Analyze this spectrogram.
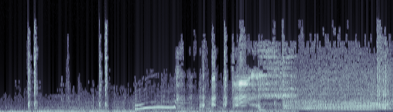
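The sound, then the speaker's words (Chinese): Car engine revving as the driver downshifts with the long, large paddle shifters, building to a loud, steady roar near the end, with higher whining tones rising and falling before it. “但是这部车它的换挡拨片，你看这么长这么大，而且真的去操作它的时候。你降档，”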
